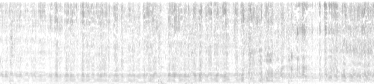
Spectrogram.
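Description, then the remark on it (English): A wasp buzzes steadily against the glass of an open kitchen window above a white Belfast sink, its droning hum wavering in pitch as it bumps and fidgets, with no voices present. “At the window, a tiny insect fidgets against the glass.”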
